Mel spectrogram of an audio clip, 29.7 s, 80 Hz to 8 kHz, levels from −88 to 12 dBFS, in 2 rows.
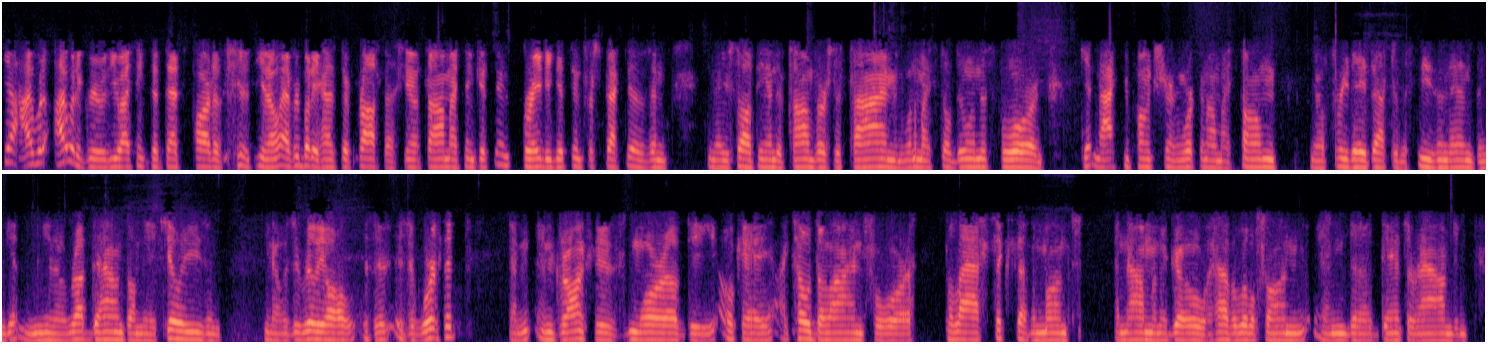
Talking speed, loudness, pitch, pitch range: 245 wpm, -19 LUFS, 130 Hz, 125-140 Hz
